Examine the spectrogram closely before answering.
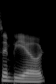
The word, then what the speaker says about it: symbiote: The word is pronounced symbiote, and they say it the way Casey just said it in the trailer, and people like lost their mind.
